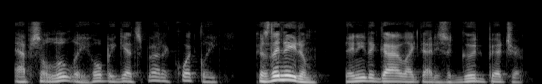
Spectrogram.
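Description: Speaking at a very fast pace, a man with a medium pitch sounds somewhat breathy and uses lively intonation. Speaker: podcast host. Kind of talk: casual chat.

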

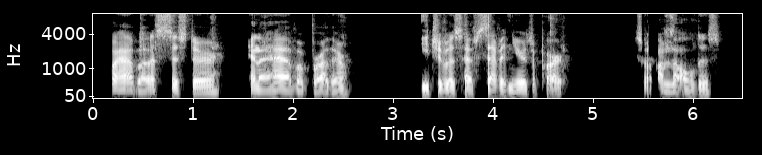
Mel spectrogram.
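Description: Over a dry, close sound with no echo, a man with an American accent speaks at a moderate pace with long, frequent pauses, a fairly low pitch, ordinary pitch variation, a bright, sharp tone and very even loudness. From Maryland, Baltimore County. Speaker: software engineer. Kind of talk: interview.

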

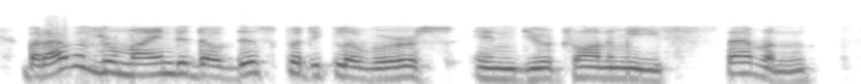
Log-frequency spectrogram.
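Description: This man speaks with an Indian accent, his high-pitched voice swinging very widely up and down. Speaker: pastor, life coach and artist. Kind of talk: interview. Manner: enthusiastic.

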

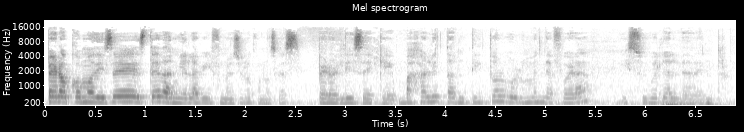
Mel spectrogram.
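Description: Amid noticeable background noise and audible room echo, a woman talks at a very fast pace. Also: medium pitch for a woman. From Mexico. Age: young. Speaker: podcast host. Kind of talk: casual chat. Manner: animated.

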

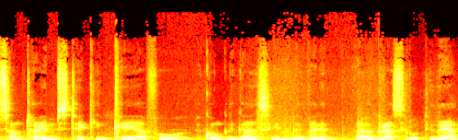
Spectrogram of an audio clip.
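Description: There is audible room echo as a man speaks at a fairly slow pace. His voice sits at a medium pitch with fairly even intonation. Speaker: pastor. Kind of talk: interview monologue.

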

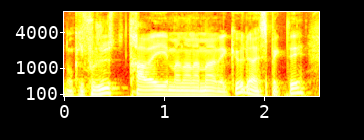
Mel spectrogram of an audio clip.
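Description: Noticeable background noise sits behind a man talking at a very fast pace. His pitch is very deep and low, with ordinary variation. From France. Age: 40s. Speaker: agricultural project founder, former investment director. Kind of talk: interview. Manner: halting, frequent repetitions.

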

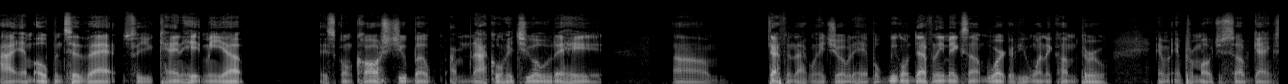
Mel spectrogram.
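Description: A man's very deep, low voice with an American accent, bright and sharp in tone, with vocal fry, a monotone, flat intonation and a very fast pace, in a dry, close sound with no echo. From Prince George's County, Maryland (DC area). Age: 20s. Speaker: podcast host and photographer. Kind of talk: casual solo monologue. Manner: hesitant, many fillers and repetitions.

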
